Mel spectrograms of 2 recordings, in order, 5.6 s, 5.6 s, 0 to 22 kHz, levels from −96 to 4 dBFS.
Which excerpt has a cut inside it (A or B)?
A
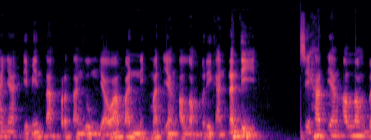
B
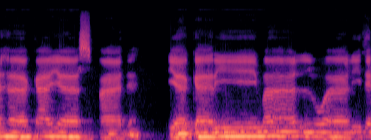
A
